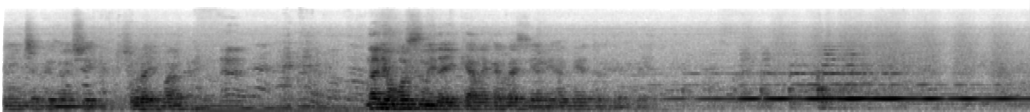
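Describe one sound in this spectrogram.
Electric guitars play loudly.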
